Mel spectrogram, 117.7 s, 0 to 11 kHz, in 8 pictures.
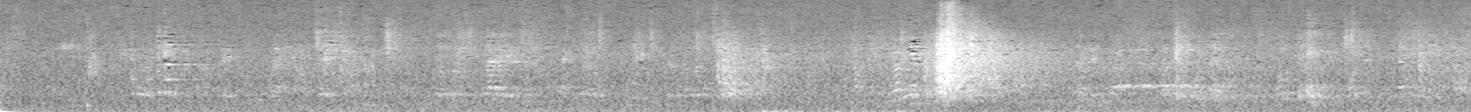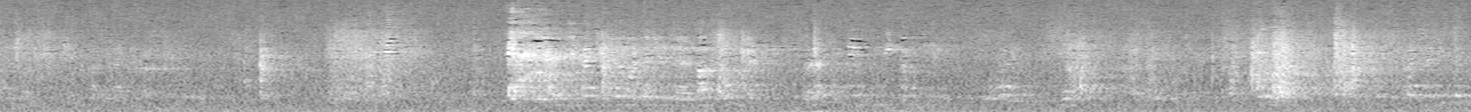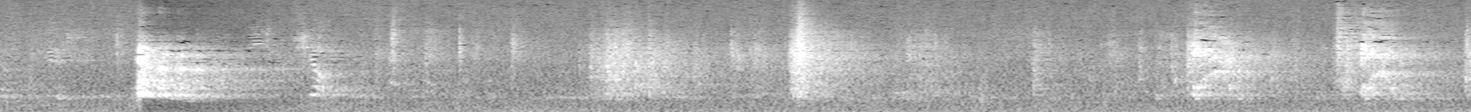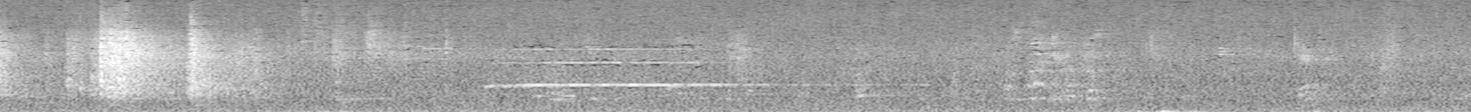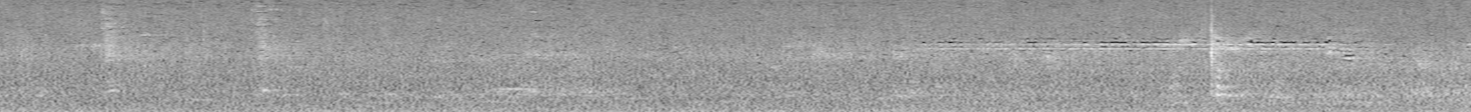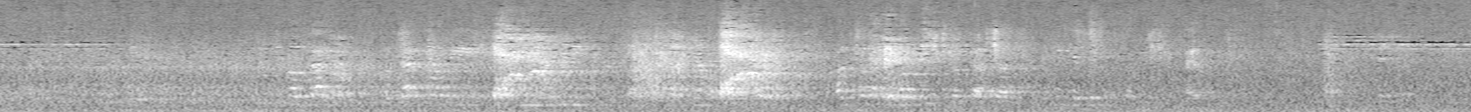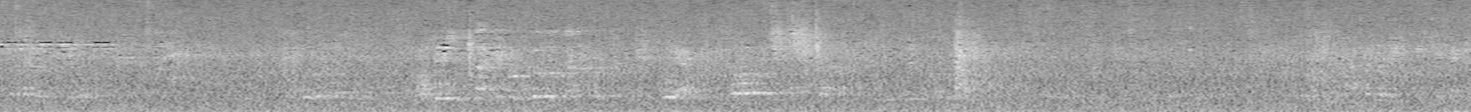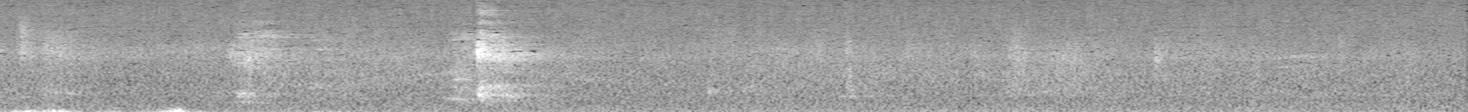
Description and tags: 18.03.2010: about 16.00 tenement courtyard ambience on Górna Wilda street on Wilda district in Poznań (Poland). general ambience of the courtyard. The first one warmer day in that year. There are audible: two janitors who are coughing, barking dog, some puff-puff sound (I have no any idea from where) and the traffic sound in the background.
ambience, barking, city, coughing, courtyard, field-recording, janitor, noise, poland, poznan, squel, voices, wilda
